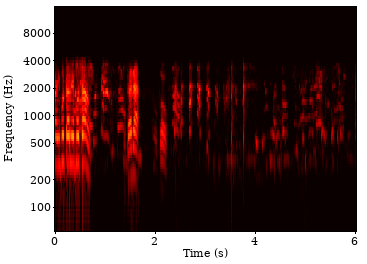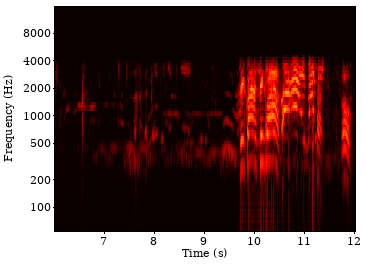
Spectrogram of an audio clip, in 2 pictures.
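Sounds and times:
faint children's voices: 3.6 - 12.0.

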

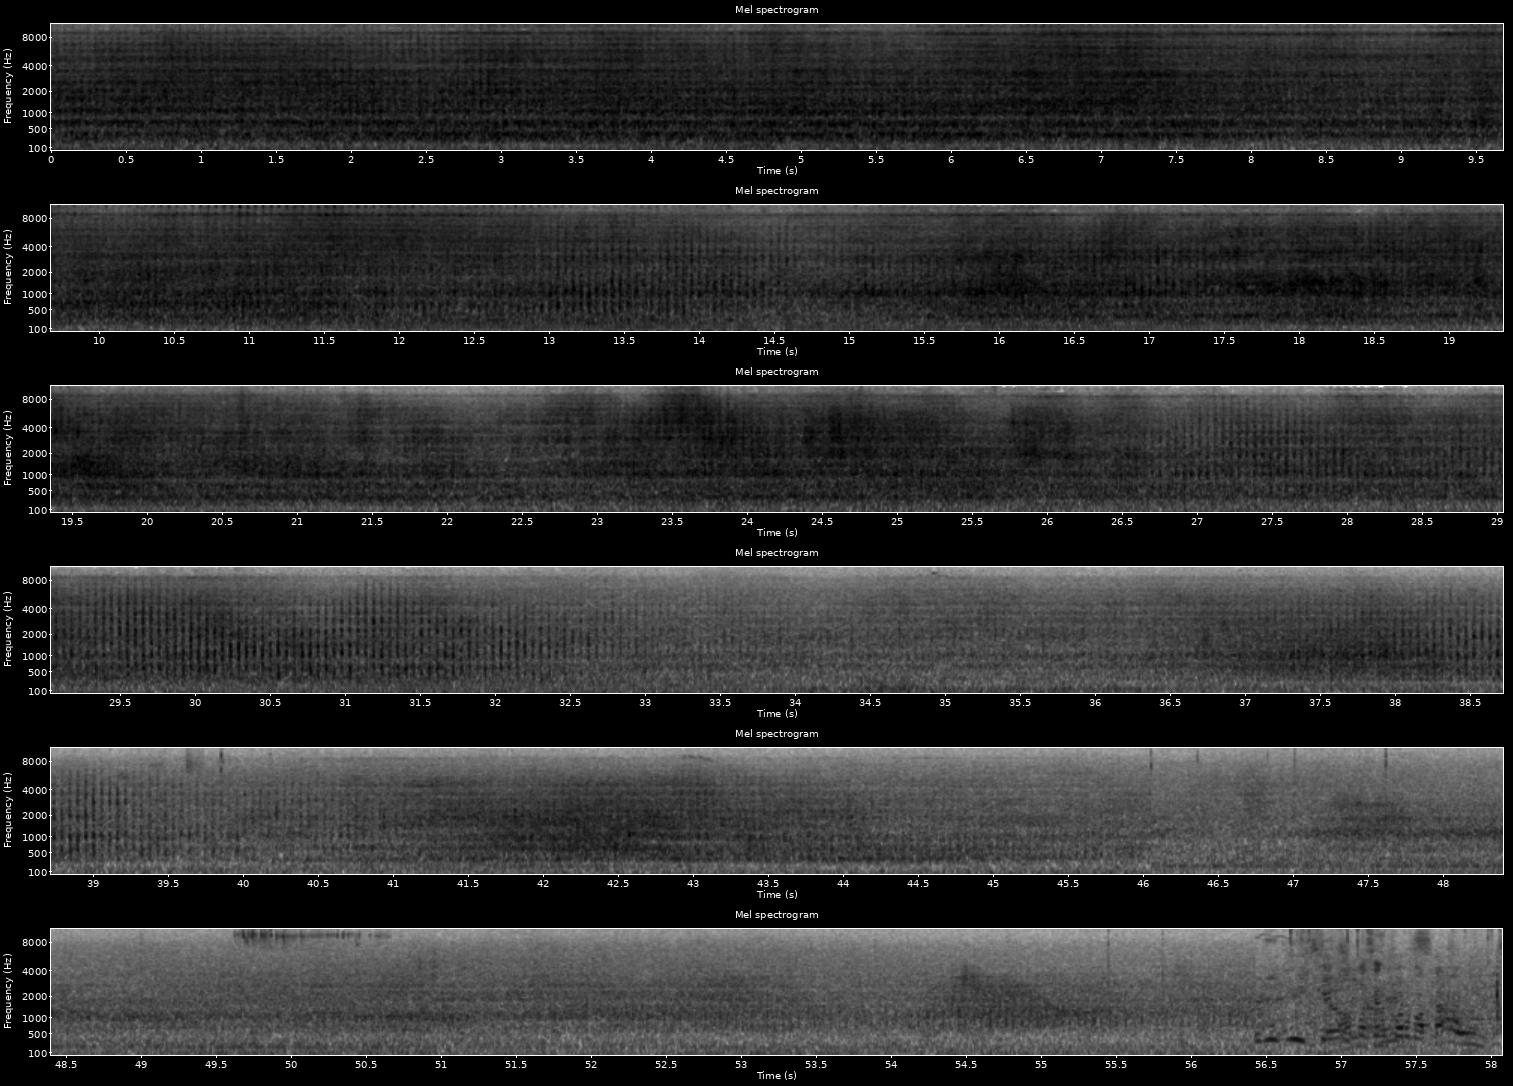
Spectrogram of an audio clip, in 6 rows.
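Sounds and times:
helicopter rotor and turbine: 0.0 - 58.0.

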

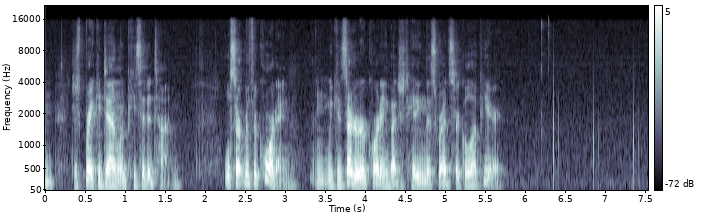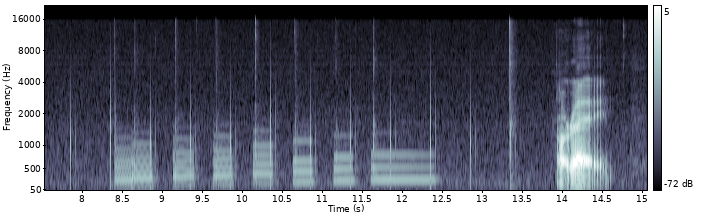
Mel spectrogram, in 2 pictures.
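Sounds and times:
metronome ticking: 6.3 - 13.0
electric piano notes: 8.4 - 12.4.

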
